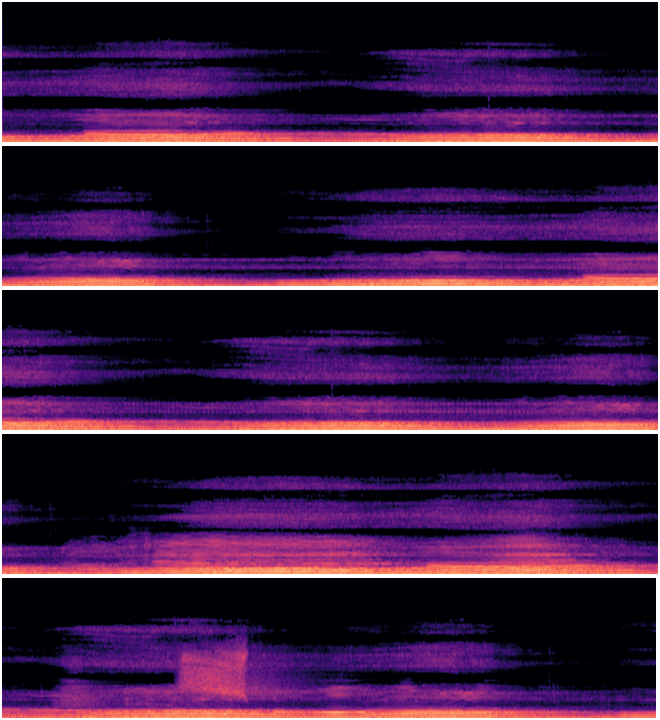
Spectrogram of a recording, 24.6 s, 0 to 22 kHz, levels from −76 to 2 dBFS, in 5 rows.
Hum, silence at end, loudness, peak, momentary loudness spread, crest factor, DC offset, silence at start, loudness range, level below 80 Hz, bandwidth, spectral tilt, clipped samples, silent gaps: none; 0 s; -18 LUFS; -2 dBFS; 9 LU; 16 dB; under 0.1%; 0 s; 3 LU; -48 dBFS; 16 kHz; -6.5 dB/octave; under 0.1%; none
